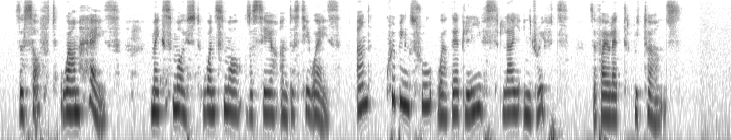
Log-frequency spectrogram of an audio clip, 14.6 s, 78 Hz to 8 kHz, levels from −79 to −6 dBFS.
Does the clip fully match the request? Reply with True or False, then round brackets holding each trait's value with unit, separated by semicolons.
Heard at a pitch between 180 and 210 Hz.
True (190 Hz)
